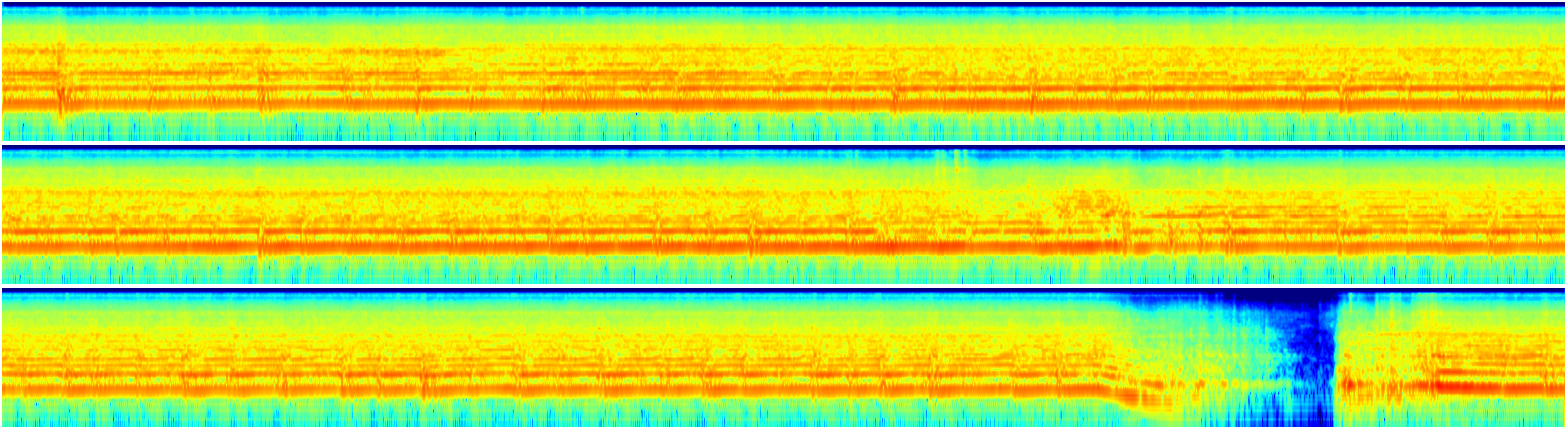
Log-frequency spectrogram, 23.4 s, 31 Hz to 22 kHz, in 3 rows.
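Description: Electric blender grinding a thick spice paste in its small glass grinder jar, the motor running steadily. About 21 seconds in it is switched off and spins down, then runs again in a short burst near the end.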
